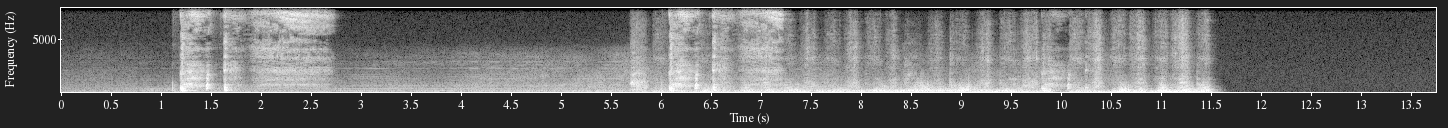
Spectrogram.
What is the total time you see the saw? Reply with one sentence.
You can hear the saw for 6 seconds altogether.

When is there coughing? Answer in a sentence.
You can hear the coughing from 1.1 to 2.8 s, from 6.0 to 7.2 s and from 9.7 to 10.3 s.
